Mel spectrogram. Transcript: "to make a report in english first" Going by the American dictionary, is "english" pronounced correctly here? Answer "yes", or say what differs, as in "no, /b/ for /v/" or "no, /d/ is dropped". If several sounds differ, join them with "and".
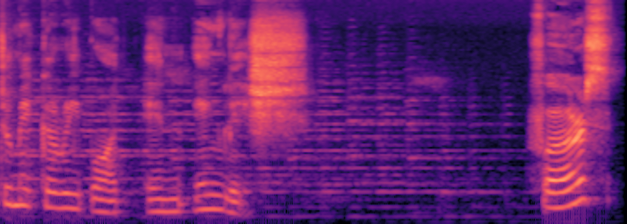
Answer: yes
